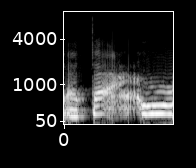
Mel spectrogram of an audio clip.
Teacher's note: karena ada doma, ra-nya doma, kemudian ada waw sukun di depannya, maka dipanjangkan dua harakat, ya. Nah, juga na di sini adalah dia adalah tarful lisan, keluar di ujung lidah, nun, ya, ya, ya, jadi ata'muruna, ya. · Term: mad tabi'ah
